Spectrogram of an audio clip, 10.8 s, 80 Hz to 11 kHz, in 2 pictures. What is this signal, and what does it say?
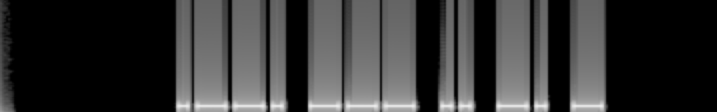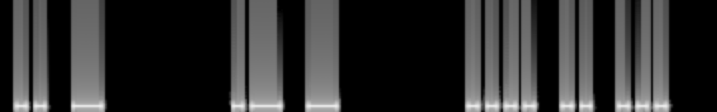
Morse code, heard as a keyed tone, about 17 wpm, 700 Hz. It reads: POINT IT AT HIS
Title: 2x Word-Spacing - Sentences from Top 300 Words - 17wpm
